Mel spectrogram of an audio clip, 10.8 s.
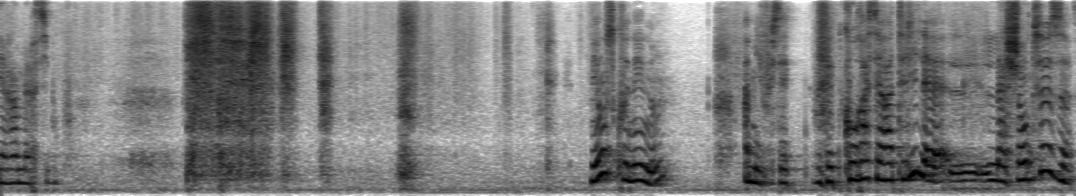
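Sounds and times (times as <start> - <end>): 
speech: 0.0 - 0.8, 5.9 - 10.7
person blowing their nose into a paper napkin: 1.8 - 4.4
paper napkin rustling: 3.2 - 5.9.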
